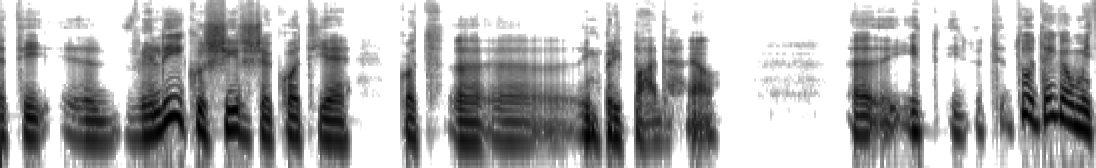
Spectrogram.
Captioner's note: clears throat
